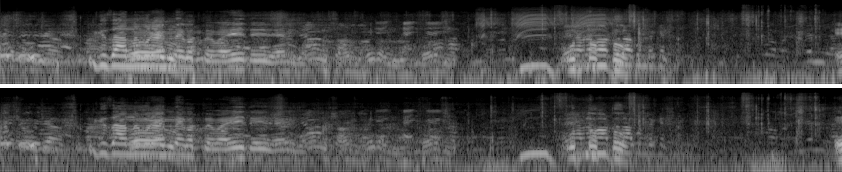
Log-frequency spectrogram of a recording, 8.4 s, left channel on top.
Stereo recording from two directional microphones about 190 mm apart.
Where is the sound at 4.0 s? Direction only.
40° left (ahead or behind).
